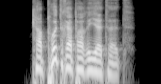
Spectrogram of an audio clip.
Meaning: inflection of kaputtreparieren: 1. second-person plural dependent preterite 2. second-person plural dependent subjunctive II
- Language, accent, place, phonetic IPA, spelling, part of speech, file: German, Germany, Berlin, [kaˈpʊtʁepaˌʁiːɐ̯tət], kaputtrepariertet, verb, De-kaputtrepariertet.ogg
